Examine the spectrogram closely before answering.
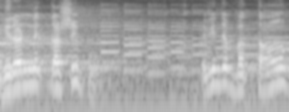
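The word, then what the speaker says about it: हिरण्यकशिपु: शुद्ध नाम है हिरण्य कशिपु।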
